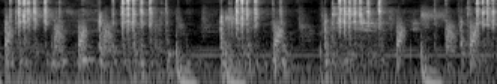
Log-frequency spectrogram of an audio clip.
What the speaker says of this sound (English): you got the Snap-on ratchet with the Harbor Freight socket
